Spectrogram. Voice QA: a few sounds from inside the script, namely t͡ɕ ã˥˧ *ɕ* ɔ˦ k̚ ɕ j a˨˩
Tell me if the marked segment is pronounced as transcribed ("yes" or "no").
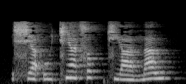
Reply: no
